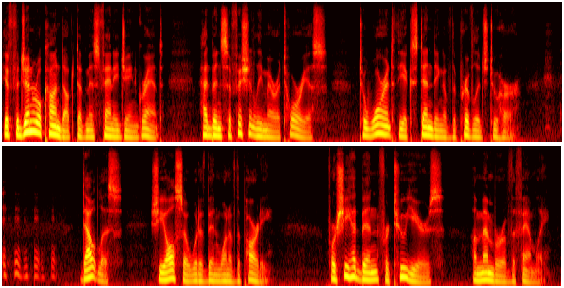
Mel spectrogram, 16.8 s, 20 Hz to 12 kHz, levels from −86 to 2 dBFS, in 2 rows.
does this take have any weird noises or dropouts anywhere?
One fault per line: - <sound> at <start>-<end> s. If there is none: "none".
- laugh at 8.1-9.3 s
